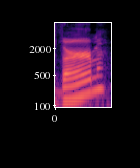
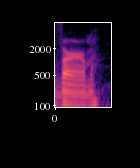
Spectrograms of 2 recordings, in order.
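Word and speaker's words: Wurm: I don't know if it's verm, but it's sure pronounced like verm. It's W-U-R-M, which I bet is pronounced verm. Except with a German accent.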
